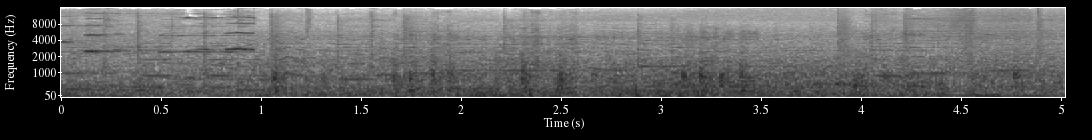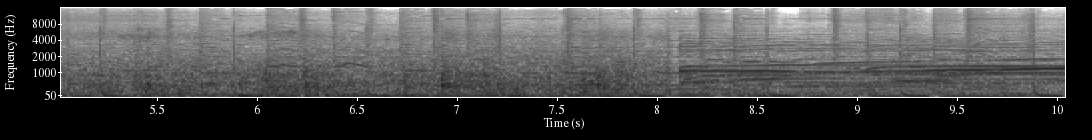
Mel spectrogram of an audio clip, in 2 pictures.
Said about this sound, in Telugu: ఇది వన్ డే టాయ్ ట్రైన్, ఇది వేరే ట్రైన్ అనమాట.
